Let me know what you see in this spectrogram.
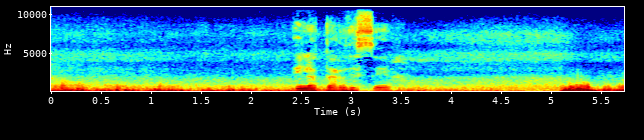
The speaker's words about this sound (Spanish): Observas todos los detalles, la arena, las rocas, pequeñas conchas, el agua, el sonido de las olas del mar,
